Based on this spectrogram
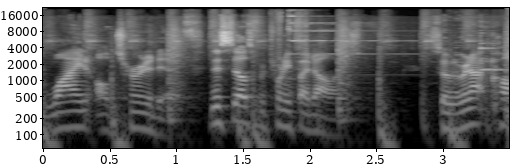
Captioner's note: register bell rings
